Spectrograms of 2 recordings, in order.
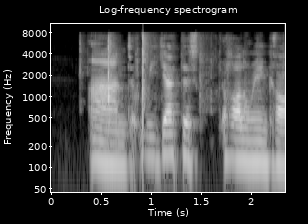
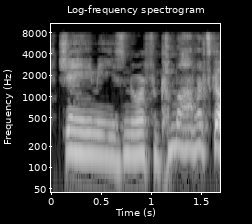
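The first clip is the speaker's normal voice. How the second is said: mock taunting kids; 6 semitones higher than usual. Retelling kids chanting taunt.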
